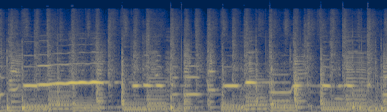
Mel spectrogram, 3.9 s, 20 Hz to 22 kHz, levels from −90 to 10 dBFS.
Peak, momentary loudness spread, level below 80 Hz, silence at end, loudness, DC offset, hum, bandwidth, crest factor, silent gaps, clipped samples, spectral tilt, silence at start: -4 dBFS; 8 LU; -36 dBFS; 0 s; -16 LUFS; 1%; none; 16.5 kHz; 14 dB; none; under 0.1%; -5.5 dB/octave; 0 s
